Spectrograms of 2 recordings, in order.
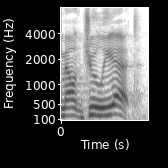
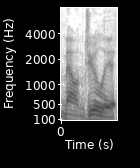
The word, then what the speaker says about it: Mount Juliet: And so I hadn't been there long enough to know that it's pronounced Mount Juliet. And I said, yeah, I live in Mount Juliet.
